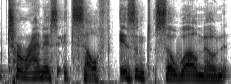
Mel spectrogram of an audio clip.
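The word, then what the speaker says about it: Taranis: very very quick language lesson but the name tyrannis we are told which is spelled t-a-r-a-n-i-s is handed down as one of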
